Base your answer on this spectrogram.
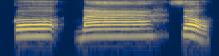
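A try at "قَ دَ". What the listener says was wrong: Ko, bado. Bukan ko paso. Ko, bado.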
